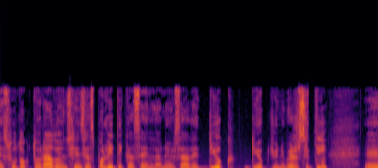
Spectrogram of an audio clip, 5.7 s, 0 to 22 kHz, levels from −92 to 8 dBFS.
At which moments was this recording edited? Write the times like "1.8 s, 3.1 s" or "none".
3.5 s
